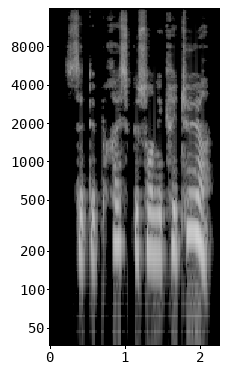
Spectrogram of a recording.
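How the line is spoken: Murmuring. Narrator (French): murmura Meg

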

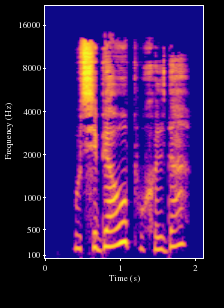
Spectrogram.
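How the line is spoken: Faint whisper. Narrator (Russian): прошептала я обморочным голосом

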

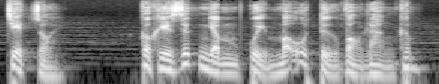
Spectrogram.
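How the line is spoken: Frightened muttering. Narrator (Vietnamese): Thầy kinh hãi lẩm bẩm

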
